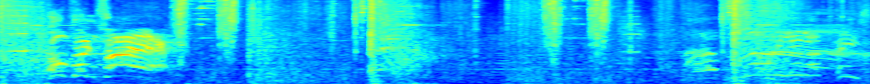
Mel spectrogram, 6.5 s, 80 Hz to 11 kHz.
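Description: Gunfire in Cyberpunk 2077 during a fight in a hallway: a few sharp shots and booms scattered through a noisy battle, with shouting voices over the top.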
